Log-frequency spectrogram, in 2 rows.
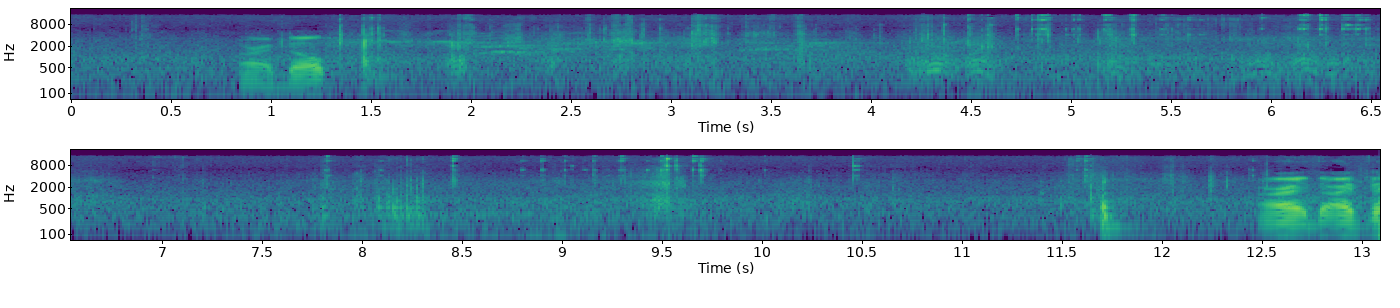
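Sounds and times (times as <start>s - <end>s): metal buckles jingling and clicking: 4.0s - 10.7s, 11.4s - 12.7s.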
